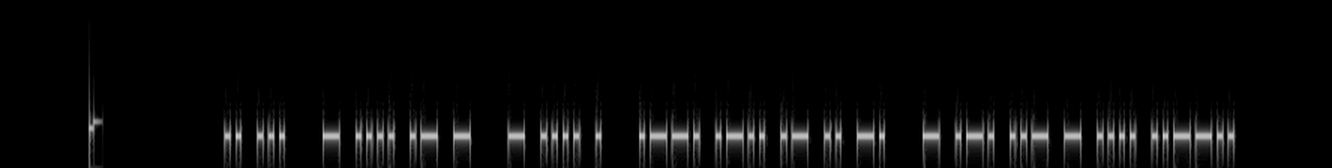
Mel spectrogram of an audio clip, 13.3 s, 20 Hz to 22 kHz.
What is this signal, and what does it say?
Morse code, heard as a keyed tone, about 22 wpm, 700 Hz. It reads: IS THAT THE PLAIN TRUTH?
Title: Sentences from Top 1000 Words - Review Part 2 - 22wpm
